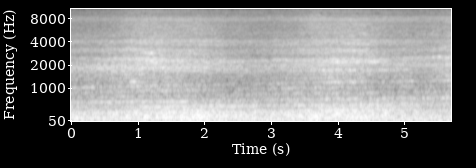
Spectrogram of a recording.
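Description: Bombardier BiLevel commuter coaches of a departing ACE train rolling past close by: a steady, loud rumble of wheels on rail, with faint high whining tones above it.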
